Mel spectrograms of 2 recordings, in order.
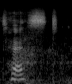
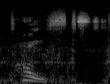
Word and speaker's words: taste: next one taste again this ie sound so not test taste so a taste taste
